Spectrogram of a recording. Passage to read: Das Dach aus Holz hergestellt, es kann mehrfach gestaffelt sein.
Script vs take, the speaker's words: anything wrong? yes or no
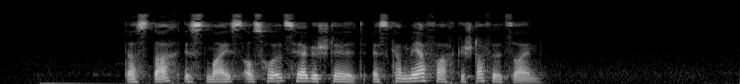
yes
